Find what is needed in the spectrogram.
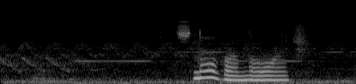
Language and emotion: Russian, sad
